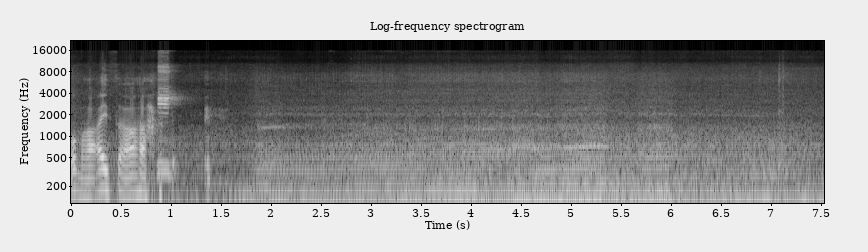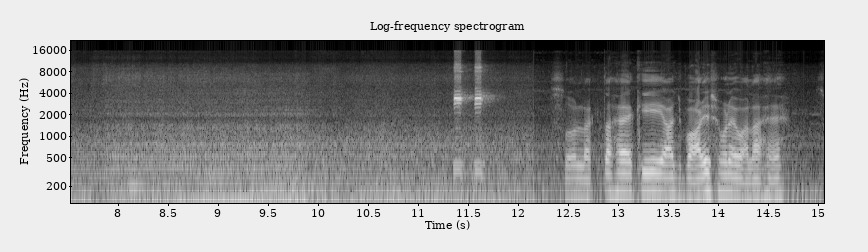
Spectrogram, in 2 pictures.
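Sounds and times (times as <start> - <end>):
road and wind noise: 0.0 - 15.0.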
